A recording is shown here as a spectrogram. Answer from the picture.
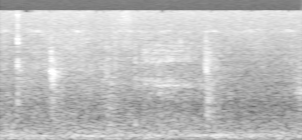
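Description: A few faint, separate clicks from the lectern laptop as it is used to advance a presentation slide, over a steady low room hum.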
